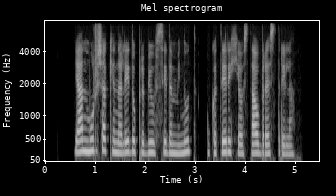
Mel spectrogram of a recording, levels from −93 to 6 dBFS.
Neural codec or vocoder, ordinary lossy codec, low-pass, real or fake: none; none; 7.2 kHz; real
